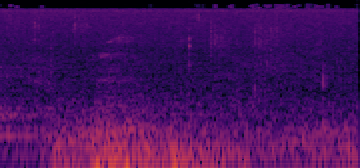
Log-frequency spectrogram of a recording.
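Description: Low, rolling thunder rumbles steadily throughout, swelling briefly partway through, with a faint wash of rain-like hiss above it and no voices.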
